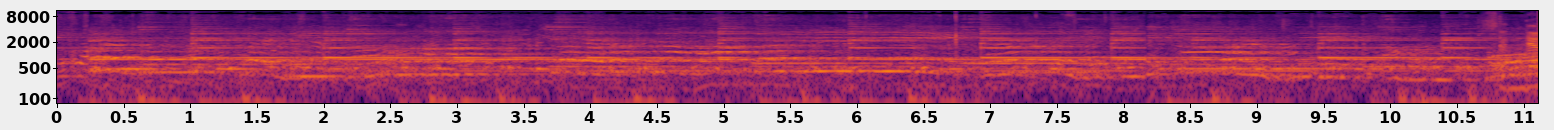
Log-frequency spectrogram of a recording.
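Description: Temple bell ringing continuously for the evening aarti at Kedarnath Temple in freezing weather, its sustained metallic tones layered over a steady crowd murmur.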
